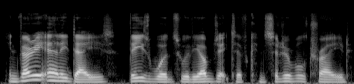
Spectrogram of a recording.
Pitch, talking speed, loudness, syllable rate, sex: 135 Hz, 205 wpm, -18 LUFS, 6.6 syllables/s, male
